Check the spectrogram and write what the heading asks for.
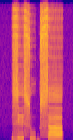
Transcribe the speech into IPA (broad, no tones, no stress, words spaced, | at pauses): zɪ suɡsa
